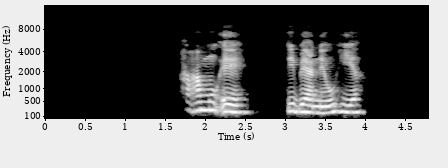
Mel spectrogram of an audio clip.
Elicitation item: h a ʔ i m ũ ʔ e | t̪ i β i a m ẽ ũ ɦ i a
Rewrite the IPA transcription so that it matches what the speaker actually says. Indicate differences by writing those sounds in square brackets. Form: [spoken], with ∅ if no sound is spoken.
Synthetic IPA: h a ʔ [a] m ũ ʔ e | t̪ i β [e] a [n] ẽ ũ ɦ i a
